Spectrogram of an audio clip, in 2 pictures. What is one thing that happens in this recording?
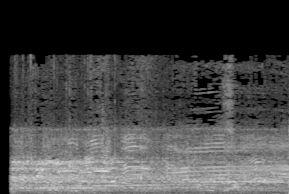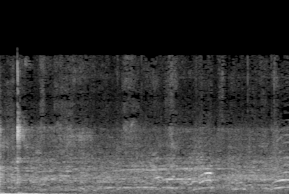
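A drum kit thumps with heavy bass.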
